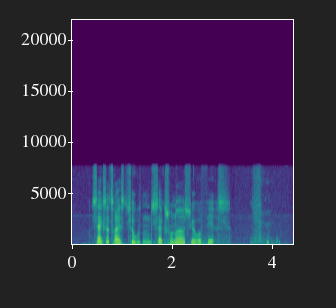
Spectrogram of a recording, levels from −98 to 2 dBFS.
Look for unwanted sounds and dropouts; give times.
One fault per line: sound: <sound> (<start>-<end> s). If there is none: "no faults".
sound: laugh (3.5-4.2 s)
